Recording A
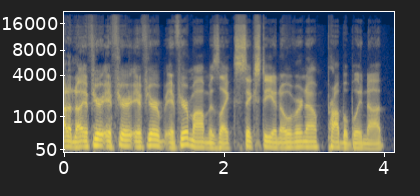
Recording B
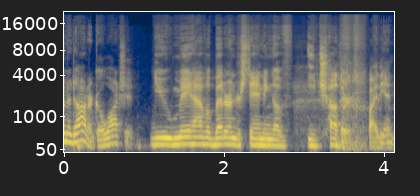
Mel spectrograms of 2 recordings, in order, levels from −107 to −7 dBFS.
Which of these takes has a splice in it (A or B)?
B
